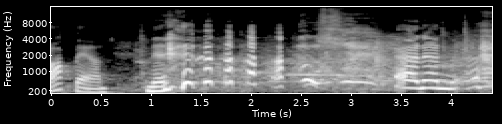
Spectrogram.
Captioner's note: laughter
